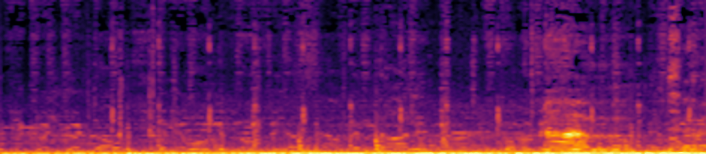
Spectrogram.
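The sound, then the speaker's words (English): Steady, loud low-pitched road rumble from inside a car moving in heavy traffic as it enters an average speed check zone, continuous throughout, with someone talking over the engine and tyre drone. “Traffic's appalling. Yeah, like, just entering average speed check zone.”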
